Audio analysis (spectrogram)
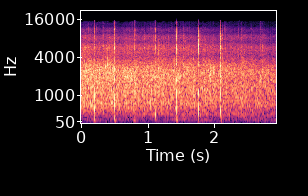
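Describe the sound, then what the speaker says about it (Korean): A church congregation at a special year-end dawn prayer service claps steadily, soft and somewhat distant, with a faint regular beat of louder claps and no talking. "우리 성교국을 위해서도 박수 한번 치겠습니다."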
